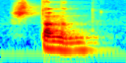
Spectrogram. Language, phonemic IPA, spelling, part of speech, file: Dutch, /ˈstɑŋə(n)/, stangen, verb / noun, Nl-stangen.ogg
- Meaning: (verb) to tease, to bait, to pester; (noun) plural of stang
